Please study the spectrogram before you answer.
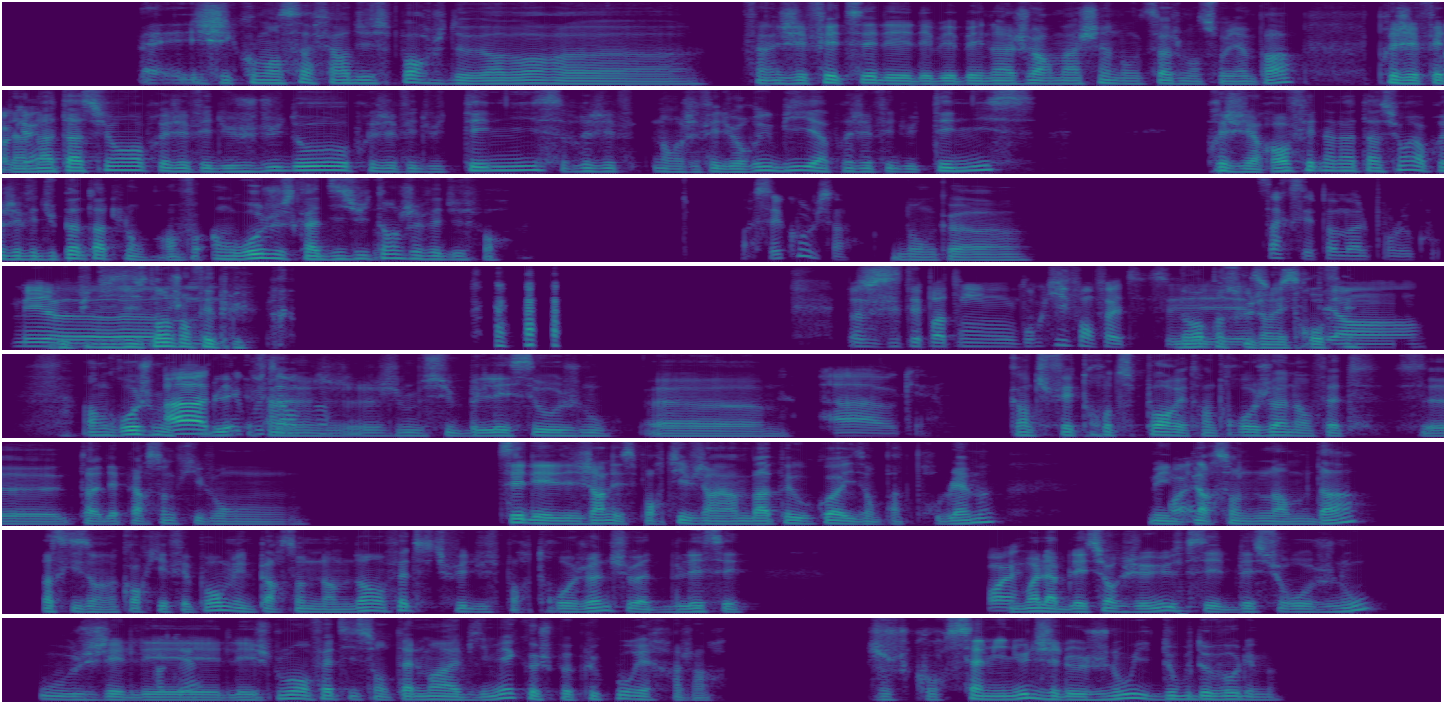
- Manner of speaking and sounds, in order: other background noise; tapping; chuckle
- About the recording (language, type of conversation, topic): French, unstructured, Comment le sport peut-il changer ta confiance en toi ?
